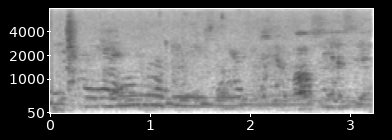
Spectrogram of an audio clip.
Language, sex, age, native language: Icelandic, other, 11, Icelandic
